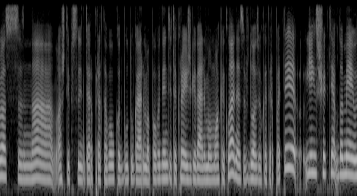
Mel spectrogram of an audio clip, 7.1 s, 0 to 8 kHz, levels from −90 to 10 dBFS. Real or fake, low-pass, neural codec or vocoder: fake; 7.2 kHz; codec, 16 kHz, 4.8 kbps, FACodec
